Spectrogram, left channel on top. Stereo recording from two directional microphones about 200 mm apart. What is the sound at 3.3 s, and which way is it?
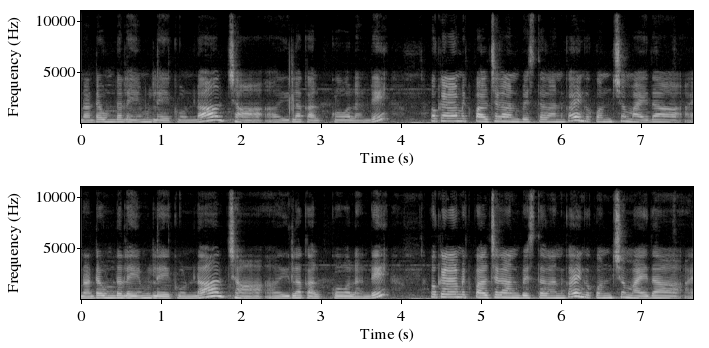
Speech, 5° right (ahead or behind).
